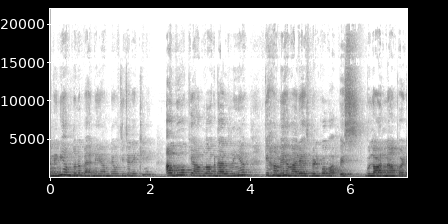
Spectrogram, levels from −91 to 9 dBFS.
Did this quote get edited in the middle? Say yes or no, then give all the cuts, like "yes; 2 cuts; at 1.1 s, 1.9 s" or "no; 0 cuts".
yes; 1 cut; at 2.1 s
